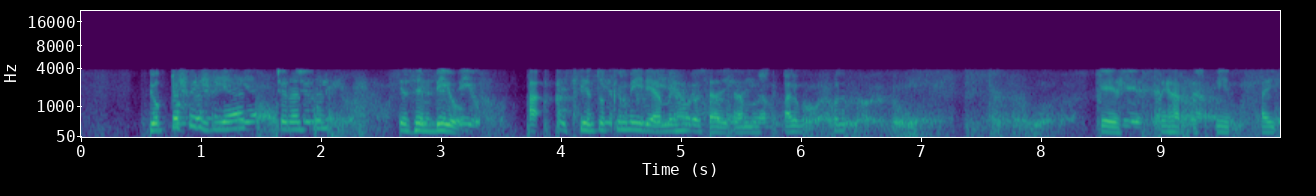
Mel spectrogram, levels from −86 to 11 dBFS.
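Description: With no echo canceller at the far end, a loudspeaker there feeds the call back into its microphone, and nothing strips it out. Across the whole clip, every phrase of speech returns about a fifth of a second later as a copy about 7 dB below the original. That copy is thinner, and it trails each phrase like a shadow. The G.711 path cuts everything above 4 kHz.

From 0.00 to 0.76 s the sound is chopped by the voice detector. The sender likely gated the signal on and off several times, and about 640 ms of it became synthetic comfort noise. The start stutters.

From 1.46 to 1.64 s the sound is dropped by the voice detector: 180 ms of sound is simply gone. The sender likely judged it to be background and stopped transmitting, so steady comfort noise fills the gap until the audio resumes.

The same chopping returns at 1.94 to 2.66 s, 3.32 to 4.16 s, 5.20 to 5.44 s, 5.76 to 8.50 s, and 8.84 to 10.00 s. 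The longest stretch swaps about 2.5 s for comfort noise, leaving the sound choppy.

A second, very short dropout occurs at 4.42 to 4.44 s. It removes 20 ms, which is heard as a tiny hole filled with noise.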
